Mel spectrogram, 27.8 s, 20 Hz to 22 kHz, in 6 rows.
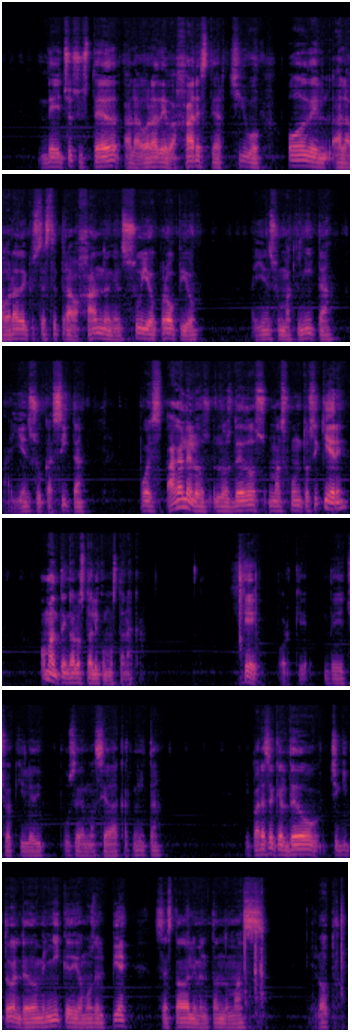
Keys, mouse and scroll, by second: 0.1-2.3 drag, 1.8 middle click, 2.3-3.5 drag, 3.5-5.7 drag, 5.9-11.8 drag, 11.9-14.0 drag, 14.3 middle click, 14.8 click, 18.2 g, 18.7 click, 19.5 click, 20.0-21.6 drag, 24.5 click, 25.2 middle click, 26.3 middle click, 27.7 3.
